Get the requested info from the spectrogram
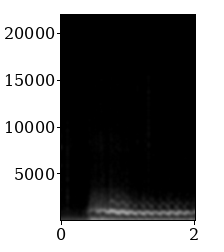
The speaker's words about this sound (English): There's two sounds. One is a whistle that I do that kids, if I did it in class, they're amazed by it. Okay? Okay. So here's the whistle.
